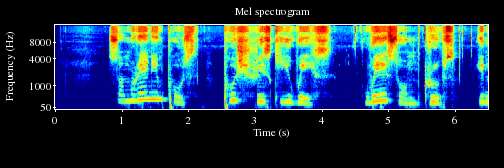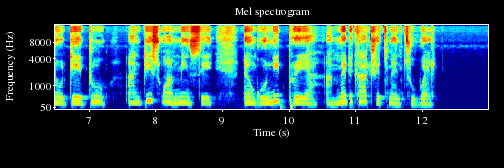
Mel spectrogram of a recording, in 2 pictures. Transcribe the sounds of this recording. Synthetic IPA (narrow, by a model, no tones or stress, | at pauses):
sɔ̃mɹɛ̃nĩŋpʰos | pʰuʃɹiskʰiwes | wɛsɔ̃mɡɹups | junodedu | ʔãndiswɔ̃nmĩnsːedɛ̃mɡonid̚pʰɹejaãnmɛdikaltʰɹitmɛ̃ntʰːuwɛl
